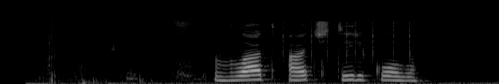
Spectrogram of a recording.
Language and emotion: Russian, neutral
